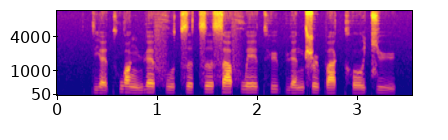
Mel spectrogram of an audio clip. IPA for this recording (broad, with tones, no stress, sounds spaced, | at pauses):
t̪ j ɛ̰˨˩ t̪ʰ w ɑ˥˩ ŋ m ɥ ɛ˥ f u˧˥ t͡s ɹ̩˥˩ t͡s ɹ̩˥ s ä˥ f w e˥ ɪ̯ t̪ʰ y˥ p ɥ ɛ˧˥ n ʂ ɻ̩˥˩ p ä˧˥ kʰ o˧˥ ʊ̯ t͡ɕ y˥˩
